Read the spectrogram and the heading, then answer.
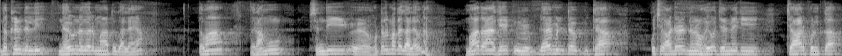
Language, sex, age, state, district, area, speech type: Sindhi, male, 45-60, Delhi, South Delhi, urban, spontaneous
